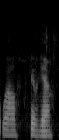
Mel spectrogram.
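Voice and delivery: ordinary talk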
